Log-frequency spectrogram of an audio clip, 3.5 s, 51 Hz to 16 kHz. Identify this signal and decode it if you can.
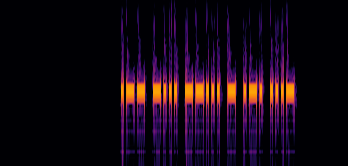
Morse code, heard as a keyed tone, about 44 wpm, 700 Hz. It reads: WB7TRV
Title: USA Call Signs - 6 Characters - 6x Character Spacing - 45wpm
